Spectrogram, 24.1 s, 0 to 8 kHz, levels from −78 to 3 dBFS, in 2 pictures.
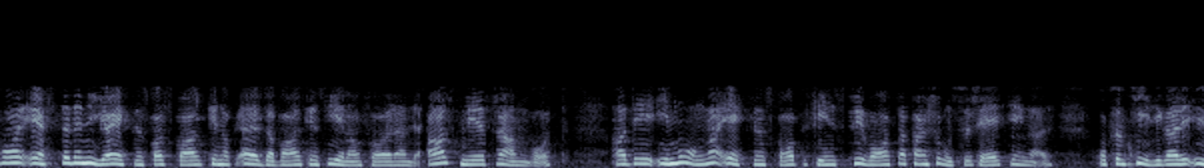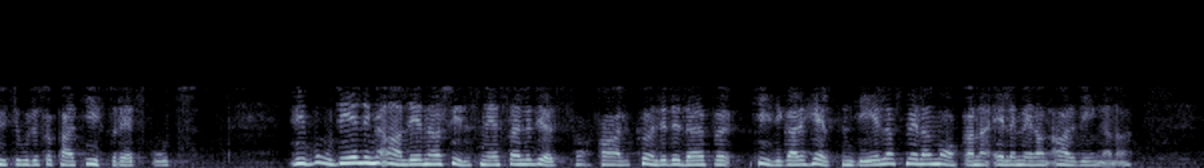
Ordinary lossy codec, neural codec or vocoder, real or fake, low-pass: AAC, 16 kbps; codec, 16 kHz, 16 kbps, FreqCodec, smaller model; fake; 7.2 kHz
